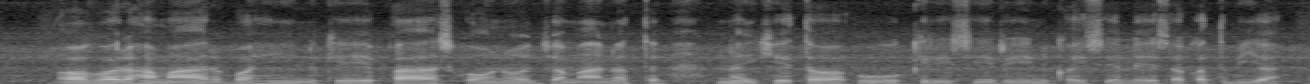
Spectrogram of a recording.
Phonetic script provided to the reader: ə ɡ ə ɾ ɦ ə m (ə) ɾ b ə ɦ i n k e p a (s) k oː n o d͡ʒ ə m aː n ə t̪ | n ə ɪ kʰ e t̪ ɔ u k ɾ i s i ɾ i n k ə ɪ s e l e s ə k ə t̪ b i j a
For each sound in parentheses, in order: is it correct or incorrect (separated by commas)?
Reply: incorrect, correct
